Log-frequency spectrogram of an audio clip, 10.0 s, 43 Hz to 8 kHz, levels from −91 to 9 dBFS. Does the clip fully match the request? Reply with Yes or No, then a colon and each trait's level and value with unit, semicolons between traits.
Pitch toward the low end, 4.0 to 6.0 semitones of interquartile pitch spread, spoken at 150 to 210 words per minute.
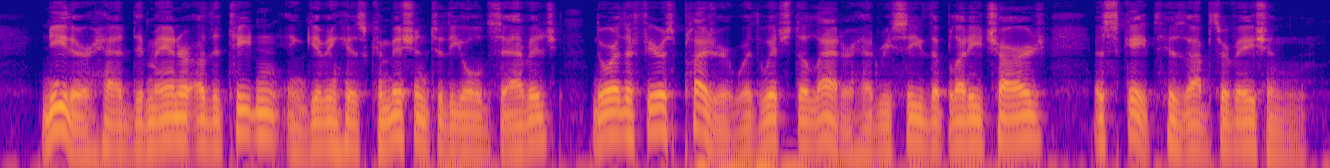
Yes: very low, 90 Hz; average, 5.2 semitones; average, 185 wpm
